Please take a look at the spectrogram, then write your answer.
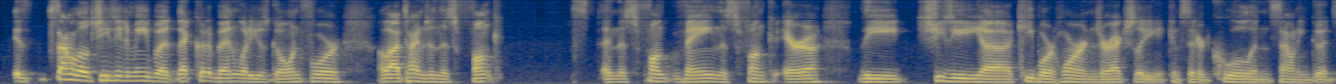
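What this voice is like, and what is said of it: Hoarse, dry, strained voice. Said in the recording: “I'm losing my voice real dry today.”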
